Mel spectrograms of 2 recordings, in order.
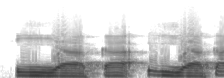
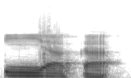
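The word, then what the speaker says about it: إياك: Andai kata ada orang iyaka yang betul itu, dia bacanya tidak bertasdid iyaka, maka dia telah kafir kalau memang dia sengaja dan dia memang mengetahui ilmunya.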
